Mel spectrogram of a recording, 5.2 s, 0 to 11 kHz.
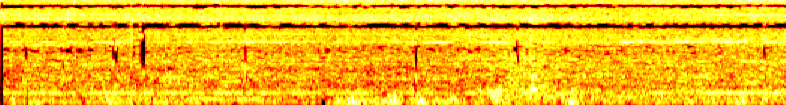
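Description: Automatic longitudinal seam laser welding machine running as its head welds a seam in 0.6 mm stainless steel: a steady hiss with a low hum underneath.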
